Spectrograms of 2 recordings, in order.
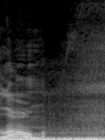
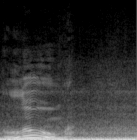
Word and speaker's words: loam: uh you know anyway you've all heard the accent but uh but they pronounce it loom and I'm looking at the word and I've always said lom but I got some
